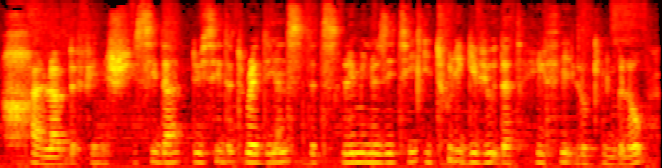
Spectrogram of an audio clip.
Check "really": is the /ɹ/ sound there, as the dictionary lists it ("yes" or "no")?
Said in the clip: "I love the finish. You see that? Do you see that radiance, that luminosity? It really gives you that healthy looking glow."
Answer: no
